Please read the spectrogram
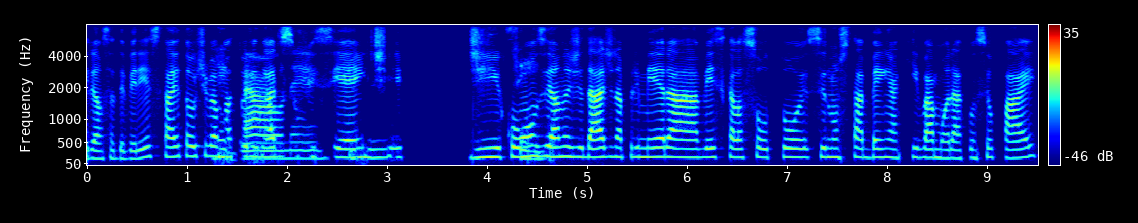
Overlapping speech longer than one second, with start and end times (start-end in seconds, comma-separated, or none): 1.2-3.1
